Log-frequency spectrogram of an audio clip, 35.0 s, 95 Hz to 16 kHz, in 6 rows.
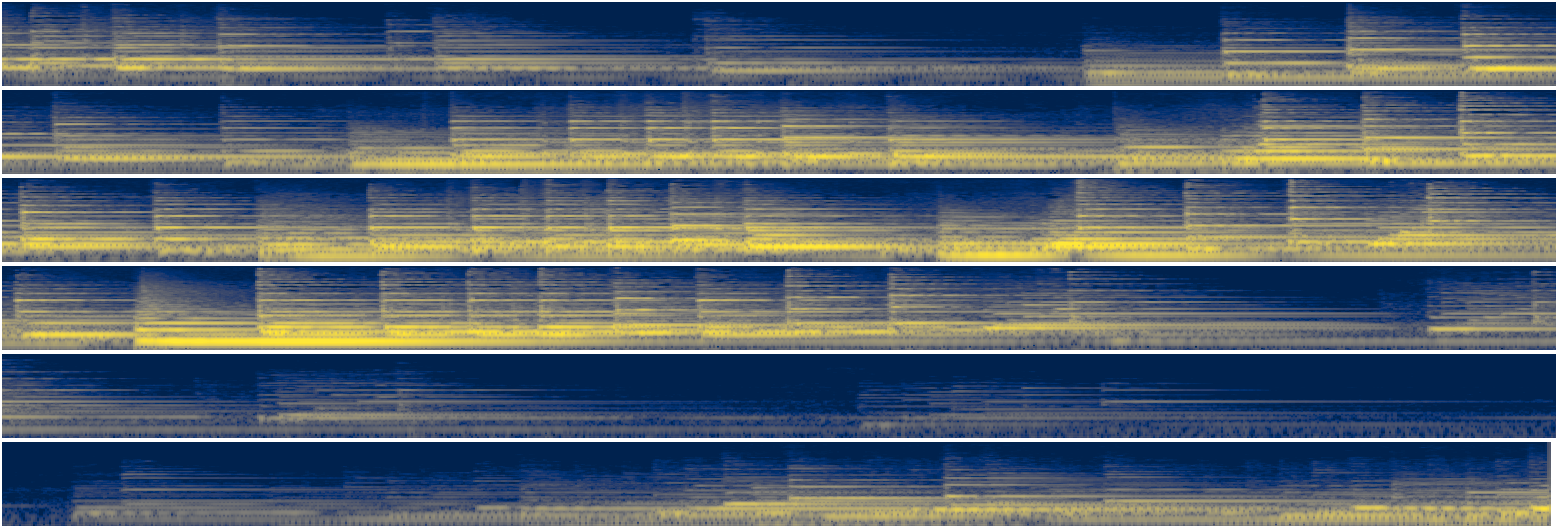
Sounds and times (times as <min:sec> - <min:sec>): Plucked string instrument: 0:00.0 - 0:28.3, 0:29.3 - 0:34.9
Harp: 0:00.0 - 0:28.4, 0:29.3 - 0:34.9
Inside, large room or hall: 0:00.0 - 0:34.9.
